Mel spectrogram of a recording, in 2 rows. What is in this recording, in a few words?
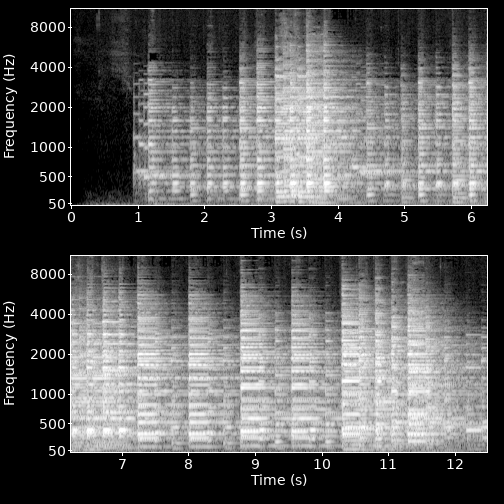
Variations in C Major on a Waltz, Tema. Vivace; Op. 120; By Diabelli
